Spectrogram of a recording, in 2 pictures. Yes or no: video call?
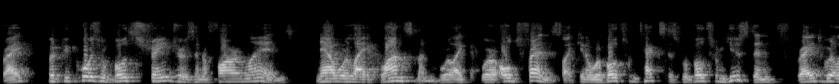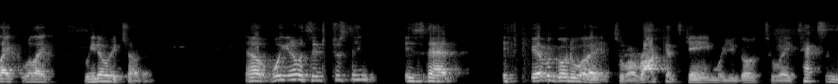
yes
